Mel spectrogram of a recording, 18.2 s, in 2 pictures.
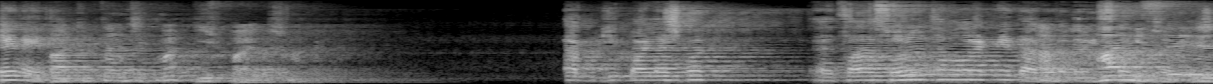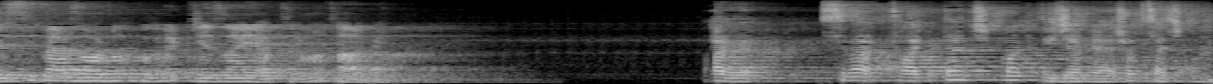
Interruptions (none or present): present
